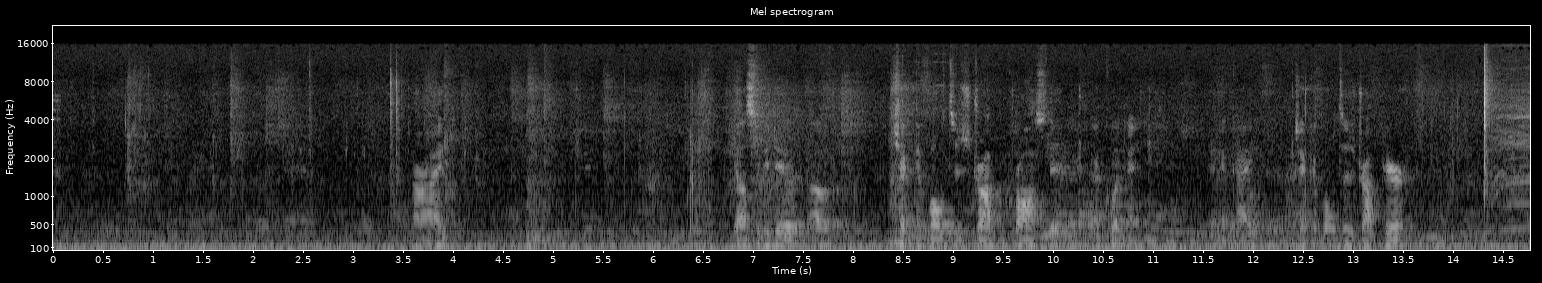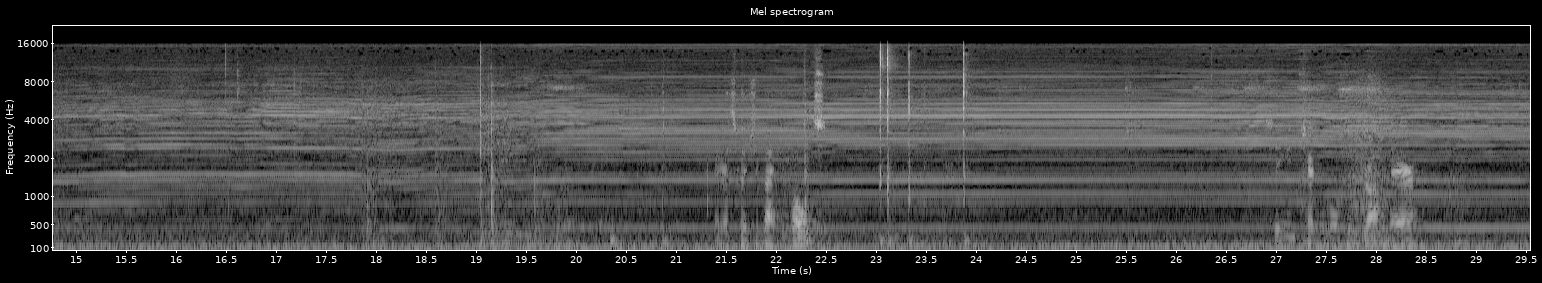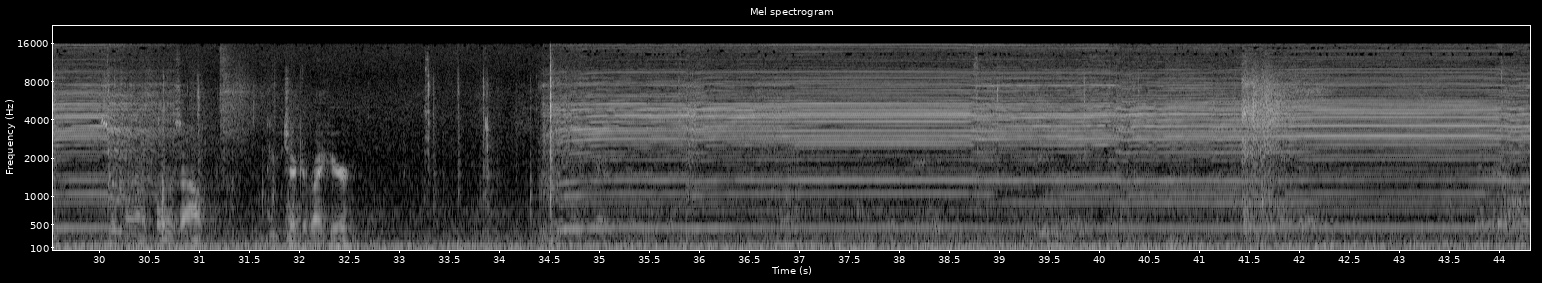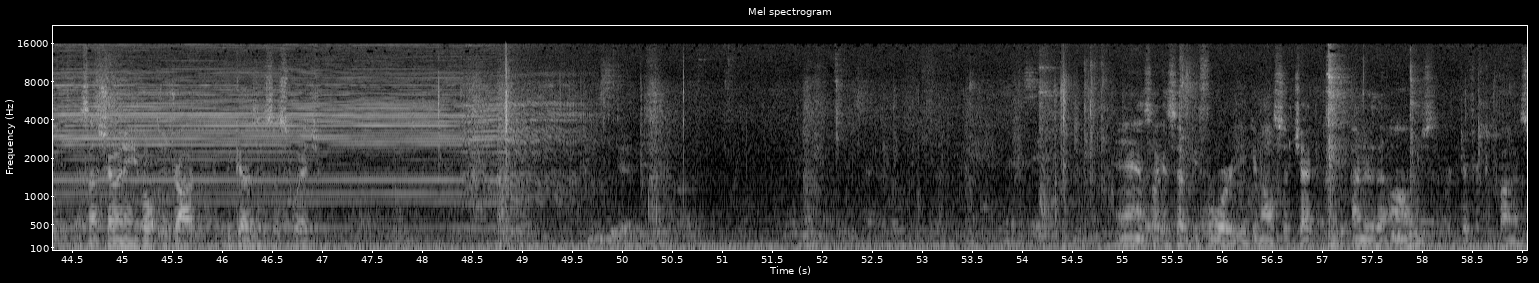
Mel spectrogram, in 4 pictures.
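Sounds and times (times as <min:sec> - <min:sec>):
small electric motor whining: 0:14.4 - 0:30.9, 0:34.4 - 0:50.0.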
